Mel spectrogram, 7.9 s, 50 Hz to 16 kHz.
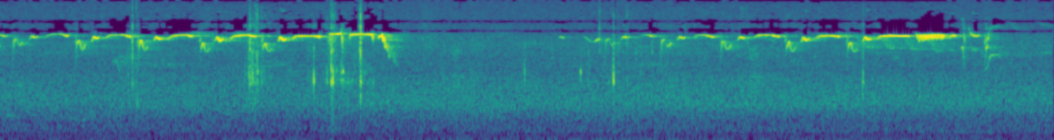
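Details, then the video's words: Goldcrest singing at Staffordshire Wildlife Trust HQ on 9 March 2016: two phrases of extremely high, thin, rapidly repeated notes, each about three seconds, over a soft outdoor hiss with faint chirps from other birds. "Goldcrest singing"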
